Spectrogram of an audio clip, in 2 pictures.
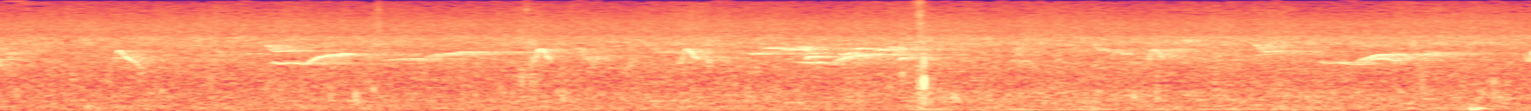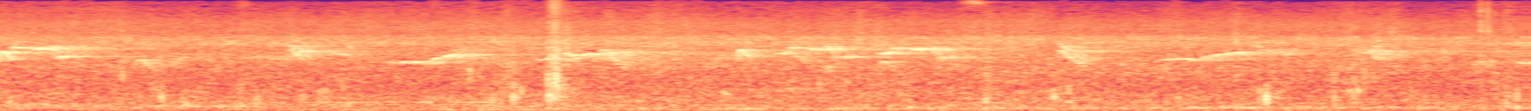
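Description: Birds chirping: many short, quick rising-and-falling calls overlapping throughout, over a faint steady hiss. A few sharp clicks, the clearest about ten seconds in.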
